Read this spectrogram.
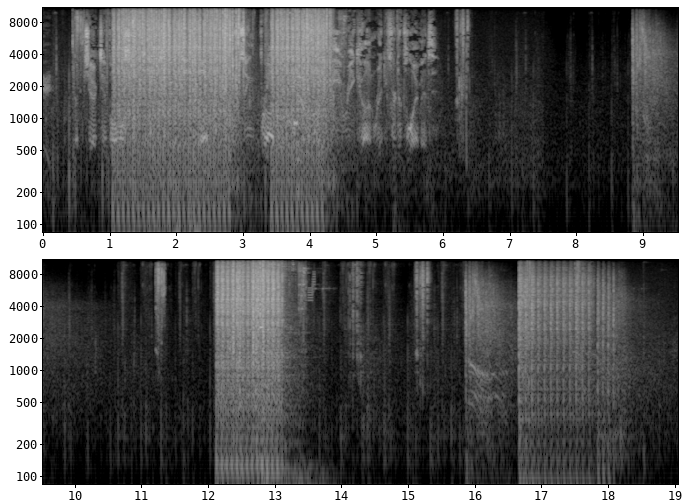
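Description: Rapid automatic gunfire rattles loudly in bursts.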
